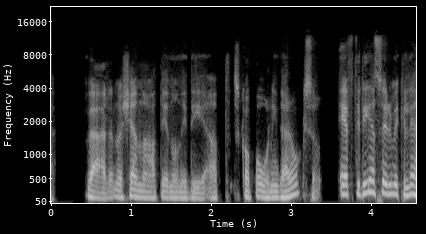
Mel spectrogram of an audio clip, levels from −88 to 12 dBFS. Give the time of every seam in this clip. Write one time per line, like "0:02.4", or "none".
0:03.6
